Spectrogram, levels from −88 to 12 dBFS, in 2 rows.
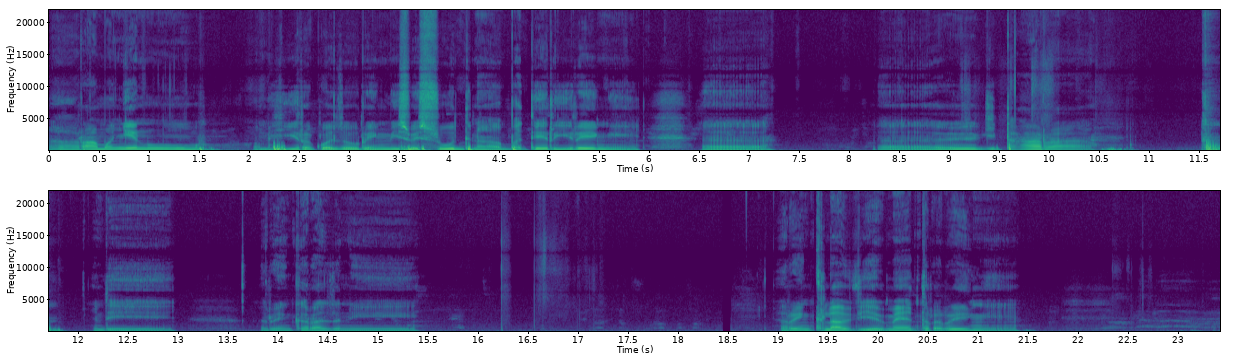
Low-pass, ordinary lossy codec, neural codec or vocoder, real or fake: none; none; none; real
